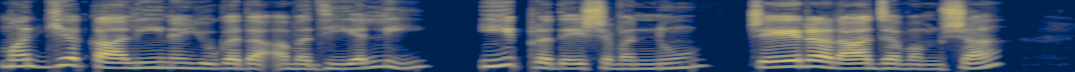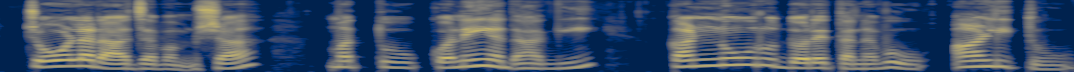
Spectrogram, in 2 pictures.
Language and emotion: Kannada, neutral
